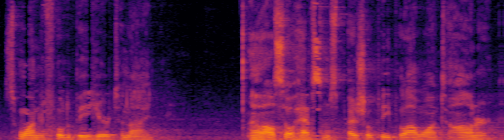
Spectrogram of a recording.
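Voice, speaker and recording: Hoarse older man in a reverberant hall. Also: mid-range voice, little pitch movement, brisk. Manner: heartfelt, self-deprecating, with small laughs. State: hoarse, losing his voice from illness. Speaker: award honoree giving an acceptance speech. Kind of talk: acceptance speech. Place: large banquet hall at an awards event. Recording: long hall reverb, faint room noise.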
